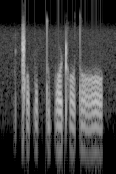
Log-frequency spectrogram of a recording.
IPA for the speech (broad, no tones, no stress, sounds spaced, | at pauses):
ǁ ɔ p ɔ p t u p ɔ ʈʰ ɔ t ɔː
